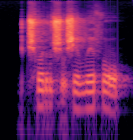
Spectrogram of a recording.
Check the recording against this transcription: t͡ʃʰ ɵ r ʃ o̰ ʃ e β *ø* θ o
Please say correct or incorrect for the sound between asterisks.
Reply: incorrect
